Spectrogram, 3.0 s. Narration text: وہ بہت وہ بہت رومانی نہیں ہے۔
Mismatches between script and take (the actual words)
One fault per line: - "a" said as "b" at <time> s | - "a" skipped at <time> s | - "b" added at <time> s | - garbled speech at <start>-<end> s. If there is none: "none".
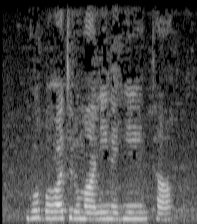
- "وہ بہت" skipped at 1.1 s
- "ہے" said as "تھا" at 2.3 s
